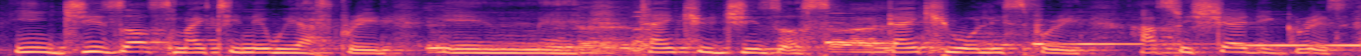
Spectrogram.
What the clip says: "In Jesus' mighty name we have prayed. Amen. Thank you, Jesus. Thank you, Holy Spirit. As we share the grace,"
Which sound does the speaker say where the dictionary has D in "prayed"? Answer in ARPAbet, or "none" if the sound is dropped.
D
